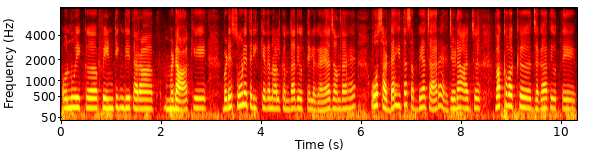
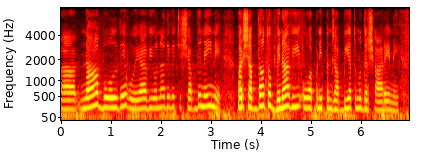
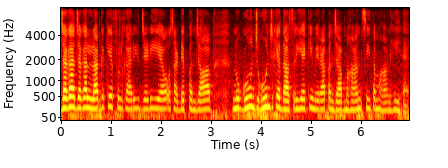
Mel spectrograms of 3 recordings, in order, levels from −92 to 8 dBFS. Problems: background sounds at intervals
